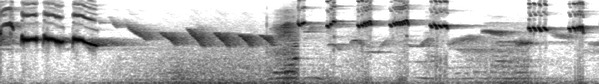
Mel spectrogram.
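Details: White-rumped shama singing many voices to stimulate other shamas: a few loud high notes, a descending buzzy trill, then a series of short bright whistles with clicks repeated about four per second.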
